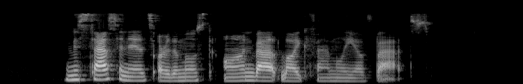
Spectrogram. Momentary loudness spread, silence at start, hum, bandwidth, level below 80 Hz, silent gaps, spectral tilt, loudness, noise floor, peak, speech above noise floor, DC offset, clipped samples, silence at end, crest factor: 16 LU; 0.65 s; none; 11.5 kHz; -80 dBFS; none; -3.5 dB/octave; -23 LUFS; -70 dBFS; -2 dBFS; 47 dB; under 0.1%; under 0.1%; 0.95 s; 24 dB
